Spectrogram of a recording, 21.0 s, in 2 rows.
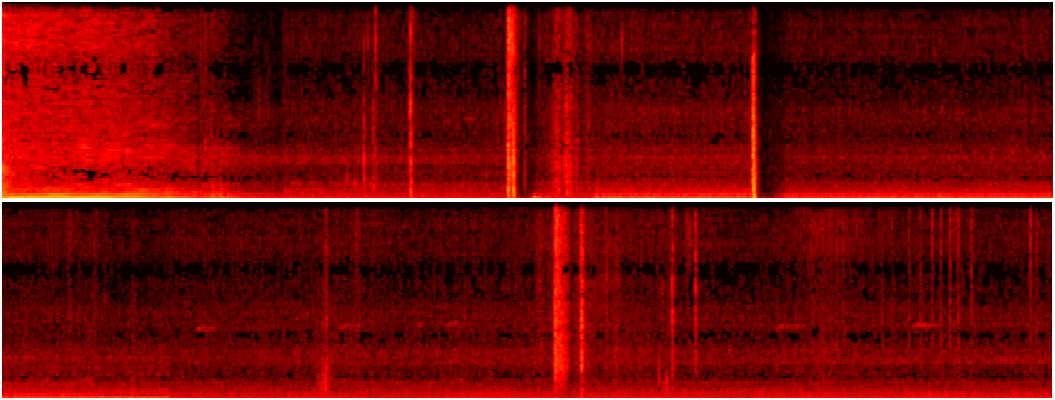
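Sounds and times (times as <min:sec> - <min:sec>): car engine idling: 0:00.0 - 0:21.0
sharp cracks: 0:05.0 - 0:05.8, 0:15.9 - 0:17.6.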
